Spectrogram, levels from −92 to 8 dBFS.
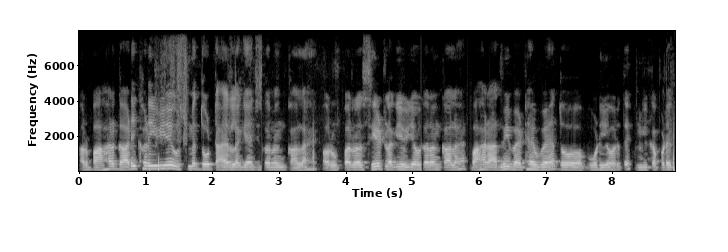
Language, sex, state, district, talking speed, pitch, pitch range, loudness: Hindi, male, Chhattisgarh, Bilaspur, 250 wpm, 130 Hz, 120-135 Hz, -20 LUFS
